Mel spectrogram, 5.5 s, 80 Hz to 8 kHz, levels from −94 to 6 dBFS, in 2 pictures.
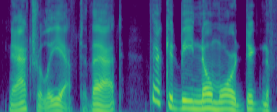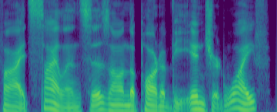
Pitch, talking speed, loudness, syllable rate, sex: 115 Hz, 185 wpm, -19 LUFS, 5.6 syllables/s, male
